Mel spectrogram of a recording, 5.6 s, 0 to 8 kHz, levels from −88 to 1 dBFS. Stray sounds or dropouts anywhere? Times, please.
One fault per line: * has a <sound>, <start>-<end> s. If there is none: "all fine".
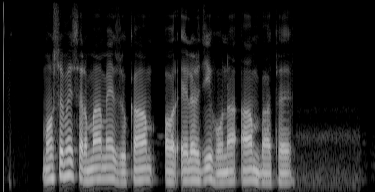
all fine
